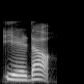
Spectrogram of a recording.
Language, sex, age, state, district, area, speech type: Kannada, female, 18-30, Karnataka, Tumkur, urban, read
